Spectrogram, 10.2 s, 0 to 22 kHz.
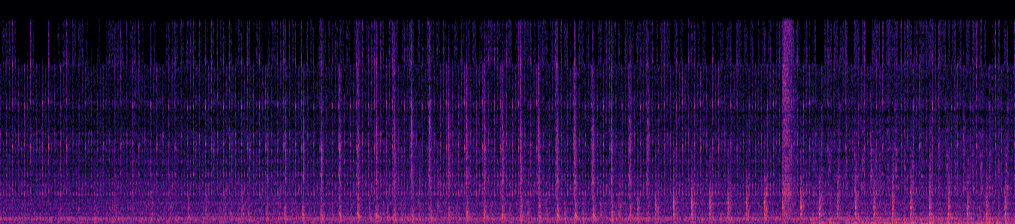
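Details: Top-end knocking on a BMW F07 with N55 engine, heard by stethoscope loudest near cylinder 1 injector and mid-engine electrical connector; crisp metallic knocks about three per second at idle, busier with more revs; timing chain inspected, looks OK.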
